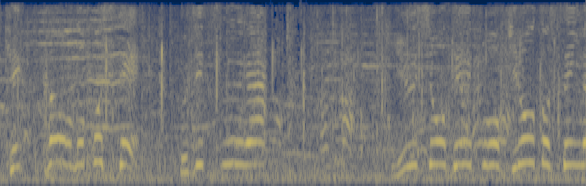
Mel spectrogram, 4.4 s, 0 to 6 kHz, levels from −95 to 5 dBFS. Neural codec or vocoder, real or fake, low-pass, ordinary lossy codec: vocoder, 44.1 kHz, 128 mel bands every 256 samples, BigVGAN v2; fake; 5.4 kHz; AAC, 24 kbps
